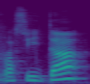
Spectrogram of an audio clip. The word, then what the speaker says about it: Roswitha: Aparece ahí un nombre de otra mujer que se llamó Roswitha, creo que lo pronuncio bien, Rosita, de Gandersheim. Rosita. Nosotros le decimos Rosita.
